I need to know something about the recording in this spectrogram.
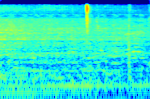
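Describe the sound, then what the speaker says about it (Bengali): A repaired pickup truck's engine running, a steady low rumble throughout with a couple of brief clicks and a voice over it. "গাড়িটা কিন্তু আমাদের এবার চলবে মানে চালু হয়ে গেছে"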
